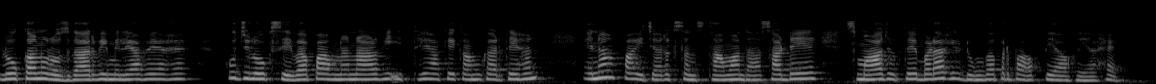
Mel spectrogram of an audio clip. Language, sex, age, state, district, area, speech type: Punjabi, female, 45-60, Punjab, Mohali, urban, spontaneous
